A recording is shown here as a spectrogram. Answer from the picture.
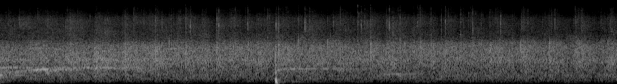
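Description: Steady applause from a large crowd, a dense continuous wash of clapping that holds at an even level throughout, with one sharp louder clap or thump partway through.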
